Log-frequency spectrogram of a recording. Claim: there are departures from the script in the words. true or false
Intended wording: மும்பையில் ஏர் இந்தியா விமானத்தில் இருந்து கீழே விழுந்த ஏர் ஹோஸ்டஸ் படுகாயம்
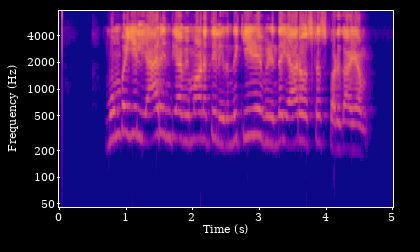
false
